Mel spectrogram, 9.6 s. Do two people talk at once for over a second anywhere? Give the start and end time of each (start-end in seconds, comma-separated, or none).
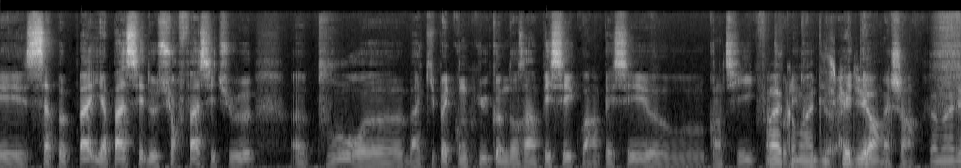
7.7-8.9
